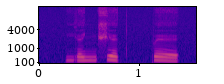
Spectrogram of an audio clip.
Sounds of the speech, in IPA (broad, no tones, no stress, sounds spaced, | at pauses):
j ɛ ɲ ʃ ɛ t pː ɛ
